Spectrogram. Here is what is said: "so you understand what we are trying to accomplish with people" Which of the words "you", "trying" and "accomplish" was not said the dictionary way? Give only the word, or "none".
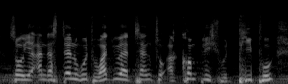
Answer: trying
